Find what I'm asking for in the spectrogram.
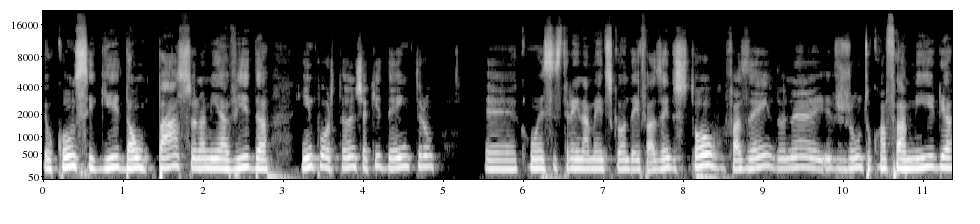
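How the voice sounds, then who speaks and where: Her tone dark and mellow, a woman of medium pitch speaks in a flat monotone at a fairly slow pace in a very clean recording with a silent background. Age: 60s. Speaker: mayor. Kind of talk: podcast interview. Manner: halting.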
